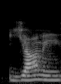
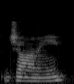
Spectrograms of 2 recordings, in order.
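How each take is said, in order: First: The name begins with a Y sound. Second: The name begins with a J sound. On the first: The speaker calls it wrong. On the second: The speaker calls it right.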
